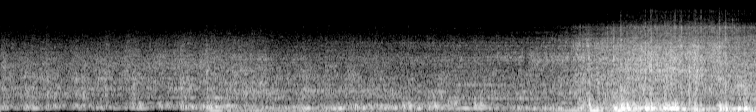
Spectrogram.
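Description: A train approaching, its running noise and low rumble growing louder and loudest over the last two seconds, then cutting off abruptly.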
